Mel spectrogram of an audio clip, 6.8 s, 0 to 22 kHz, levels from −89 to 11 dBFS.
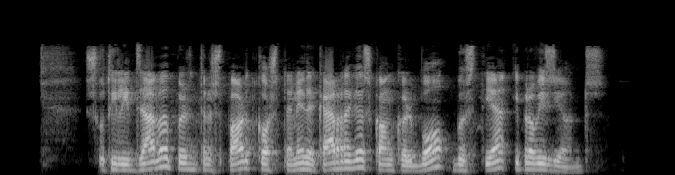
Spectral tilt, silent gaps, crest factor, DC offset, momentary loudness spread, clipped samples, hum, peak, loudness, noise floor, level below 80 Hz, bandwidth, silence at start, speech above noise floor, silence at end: -4.5 dB/octave; none; 16 dB; under 0.1%; 12 LU; under 0.1%; none; -2 dBFS; -17 LUFS; -44 dBFS; -60 dBFS; 8 kHz; 0.4 s; 27 dB; 0.75 s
